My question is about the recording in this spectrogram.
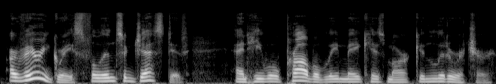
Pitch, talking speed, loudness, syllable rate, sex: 130 Hz, 170 wpm, -17 LUFS, 6.2 syllables/s, male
